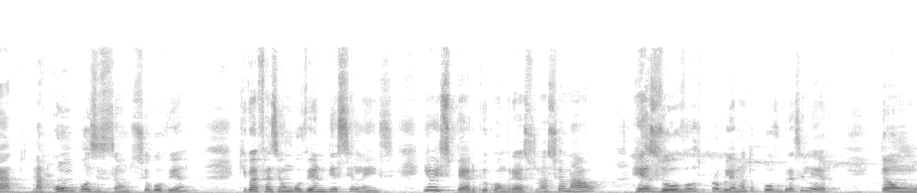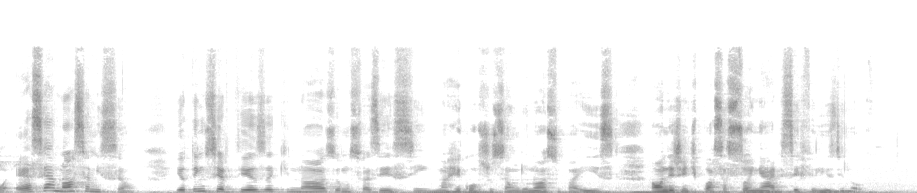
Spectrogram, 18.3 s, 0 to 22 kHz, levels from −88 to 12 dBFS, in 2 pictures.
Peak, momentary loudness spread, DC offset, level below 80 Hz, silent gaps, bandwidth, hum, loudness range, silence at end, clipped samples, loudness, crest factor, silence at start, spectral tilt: -24 dBFS; 11 LU; under 0.1%; -62 dBFS; none; 17 kHz; none; 3 LU; 0.1 s; under 0.1%; -42 LUFS; 18 dB; 0 s; -4 dB/octave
